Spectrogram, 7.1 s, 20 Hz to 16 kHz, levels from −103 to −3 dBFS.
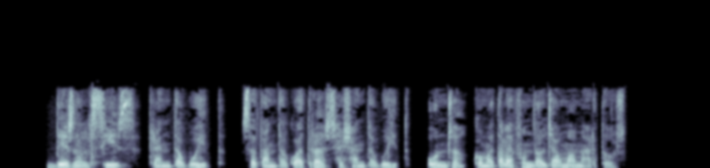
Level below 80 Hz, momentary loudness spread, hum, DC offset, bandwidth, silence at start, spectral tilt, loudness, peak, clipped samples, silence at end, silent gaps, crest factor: -64 dBFS; 10 LU; none; under 0.1%; 8 kHz; 0.45 s; -3.5 dB/octave; -22 LUFS; -4 dBFS; under 0.1%; 0.85 s; 1.41-1.49 s, 2.11-2.17 s, 2.25-2.42 s, 4.00-4.04 s, 4.10-4.27 s, 4.68-4.74 s; 18 dB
